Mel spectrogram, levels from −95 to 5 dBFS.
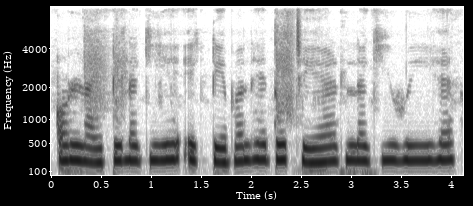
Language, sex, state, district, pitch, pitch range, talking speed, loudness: Hindi, female, Haryana, Jhajjar, 230 Hz, 220-235 Hz, 175 wpm, -13 LUFS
